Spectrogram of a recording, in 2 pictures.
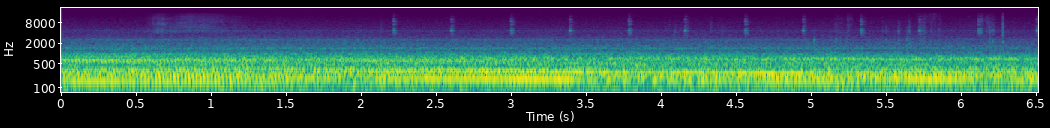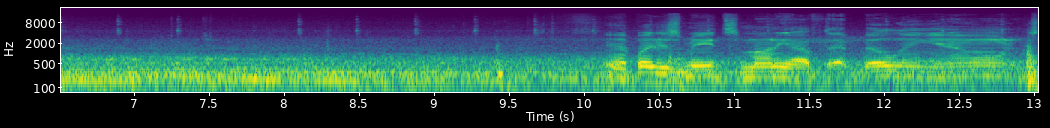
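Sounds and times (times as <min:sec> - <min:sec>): car engine running: 0:00.0 - 0:13.0
light ticking: 0:02.2 - 0:10.2.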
